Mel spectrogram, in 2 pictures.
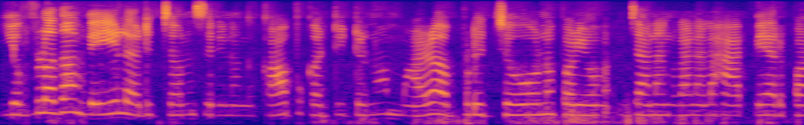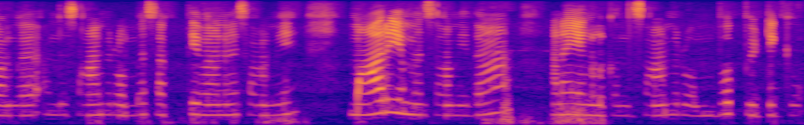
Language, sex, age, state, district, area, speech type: Tamil, female, 18-30, Tamil Nadu, Kallakurichi, rural, spontaneous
